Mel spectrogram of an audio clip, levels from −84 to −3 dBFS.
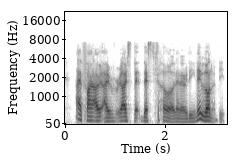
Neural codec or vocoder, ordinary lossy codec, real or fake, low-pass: codec, 16 kHz in and 24 kHz out, 0.8 kbps, FocalCodec, streaming, 65536 codes; none; fake; 7.2 kHz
